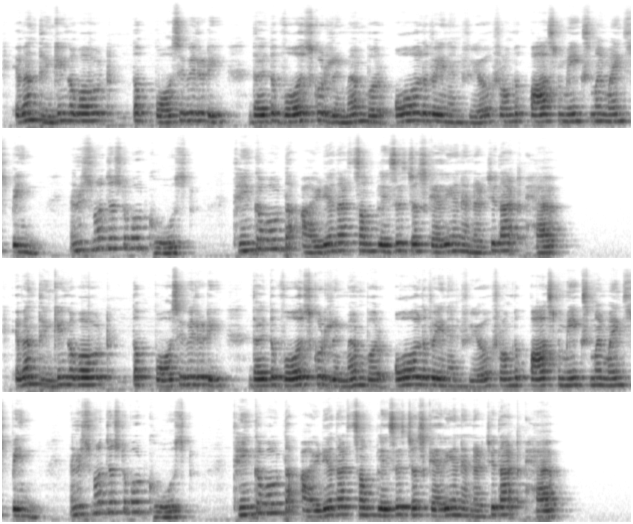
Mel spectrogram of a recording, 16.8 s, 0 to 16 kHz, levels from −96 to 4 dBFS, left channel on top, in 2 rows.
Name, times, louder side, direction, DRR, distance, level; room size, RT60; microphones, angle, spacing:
voice 1, 0.2-1.5 1.7-3.0 3.3-8.9 9.3-10.8 11.5-15.7, right 2 dB, 45° right, 4.7 m, -21 dB
17.0 x 6.7 x 2.8 m
head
